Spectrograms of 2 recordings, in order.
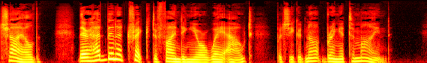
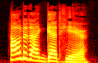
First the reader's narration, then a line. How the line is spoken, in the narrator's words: she demanded loudly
